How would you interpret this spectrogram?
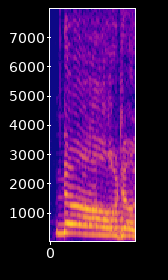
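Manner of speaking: high, loud cries of no; panicked gamer shout; alarmed pleading. Real, not acted. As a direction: beg loudly for it to stop. Pleading as the game ends.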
